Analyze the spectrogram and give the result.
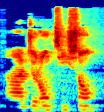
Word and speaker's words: Jérôme Tisson: Jérôme Tisson was exceptional. – Pronounced that very nicely, by the way. – Well, I mean, like, it's the correct pronunciation.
